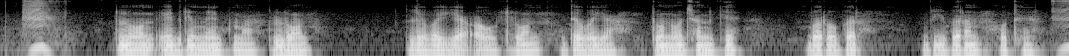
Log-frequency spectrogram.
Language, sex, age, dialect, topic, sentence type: Chhattisgarhi, male, 25-30, Eastern, banking, statement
